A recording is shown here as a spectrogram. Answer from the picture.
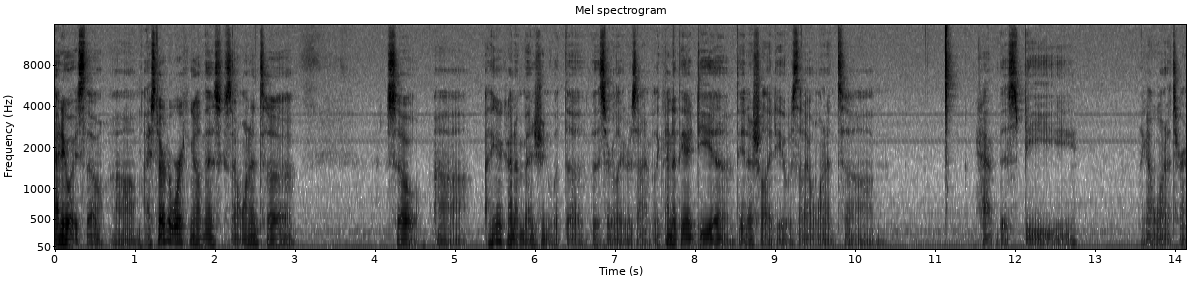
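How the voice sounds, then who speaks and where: Against audible room echo, a man with a very deep, low pitch and a dark, mellow tone speaks at a fairly quick pace, with vocal fry and very wide pitch swings. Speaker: vtuber streamer. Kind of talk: casual live stream chat. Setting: live stream. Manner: rambling, filler-heavy.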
